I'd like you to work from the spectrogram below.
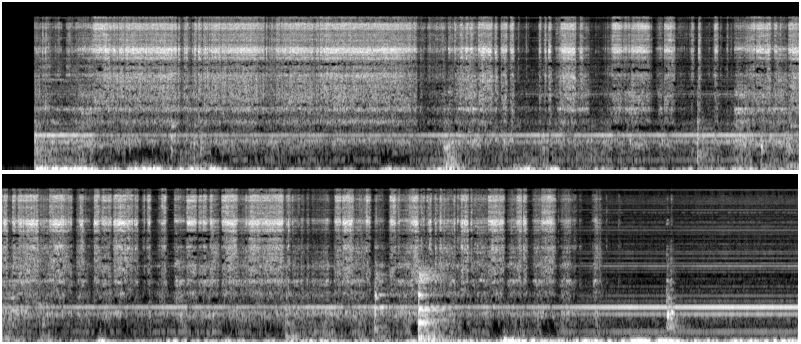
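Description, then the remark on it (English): A NASA Mars rover rolling across the surface of Mars: a continuous, loud mechanical grinding and scraping with steady whining tones, creaks and occasional sharp clanks, and no voices. “But anyway, NASA released some audio of what this thing sounds like as it's rolling around the surface of Mars.”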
